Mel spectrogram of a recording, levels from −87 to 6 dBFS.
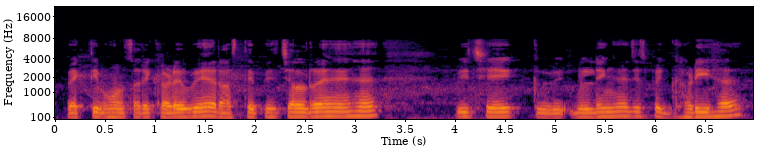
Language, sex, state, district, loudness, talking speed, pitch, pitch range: Hindi, male, Chhattisgarh, Bilaspur, -24 LUFS, 165 wpm, 120 Hz, 110-125 Hz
